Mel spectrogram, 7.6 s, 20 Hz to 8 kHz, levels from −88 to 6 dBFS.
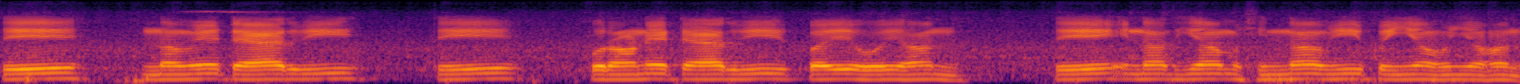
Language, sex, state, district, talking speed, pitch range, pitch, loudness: Punjabi, male, Punjab, Kapurthala, 160 wpm, 130-145 Hz, 135 Hz, -18 LUFS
